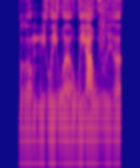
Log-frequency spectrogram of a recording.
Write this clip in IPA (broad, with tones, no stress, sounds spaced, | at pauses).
l o˨˩˦ m j u˧˥ j w əː˨˩˦ w j a˧˥ w v i˧˥ ə̯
